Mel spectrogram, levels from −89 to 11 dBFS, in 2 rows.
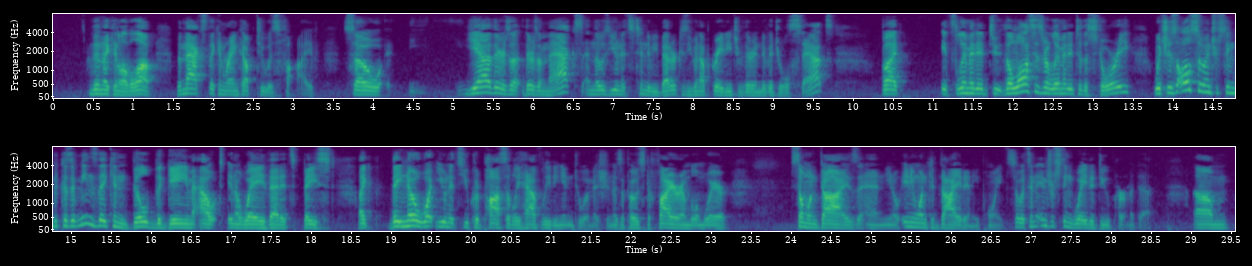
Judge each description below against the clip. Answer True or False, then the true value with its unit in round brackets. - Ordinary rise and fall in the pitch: False (6.0 semitones)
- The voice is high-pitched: False (140 Hz)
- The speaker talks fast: True (215 wpm)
